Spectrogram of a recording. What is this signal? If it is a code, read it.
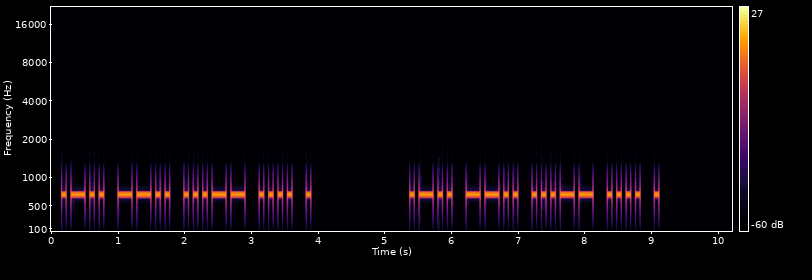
Morse code, heard as a keyed tone, about 17 wpm, 700 Hz. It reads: LZ3HE LZ3HE
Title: DXCC-100 Call Signs - 5 Characters - Repeated 2x - 17wpm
